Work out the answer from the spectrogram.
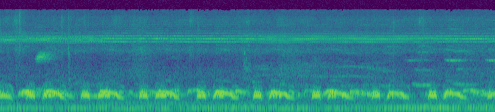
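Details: Thai-type spotted dove, two days in its cage, competing by cooing against a decoy; mellow low coos repeated about once a second in rhythmic phrases, with a faint chirp from another bird.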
